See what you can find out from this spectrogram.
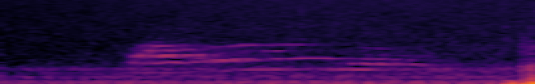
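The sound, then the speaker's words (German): A domestic cat meows once in a drawn-out, tonal cry. The meow is fairly faint over a low background hum. “Du kannst da nicht raus, bist eine Katze.”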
